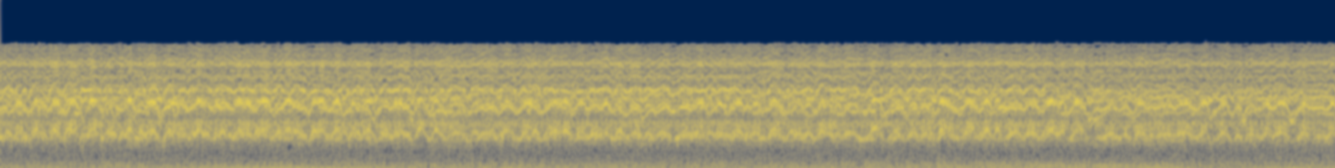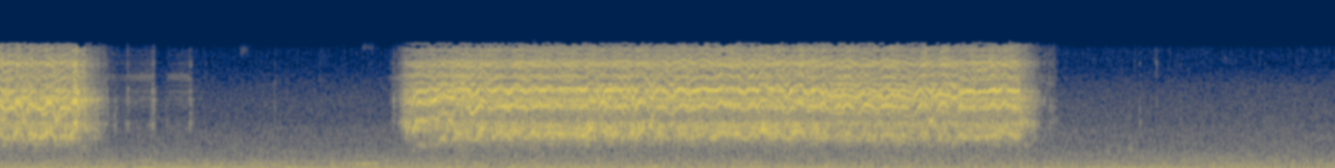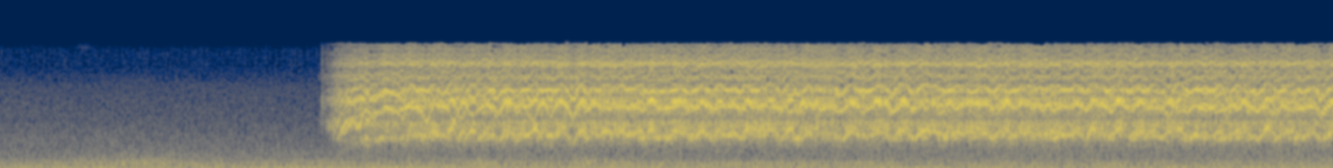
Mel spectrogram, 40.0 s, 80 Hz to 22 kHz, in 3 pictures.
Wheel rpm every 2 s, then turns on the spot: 230, 230, 220, 220, 210, 210, 200, 20, 40, 220, 220, 180, 0, 0, 10, 190, 230, 230, 230, 220.
14-16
